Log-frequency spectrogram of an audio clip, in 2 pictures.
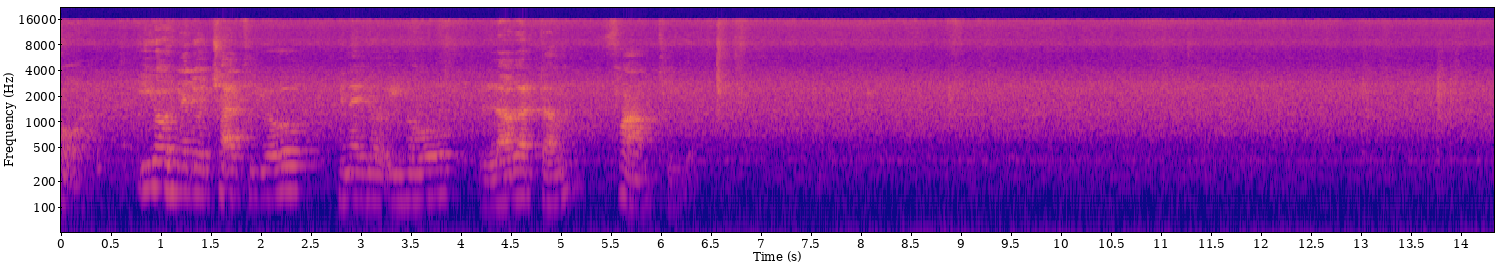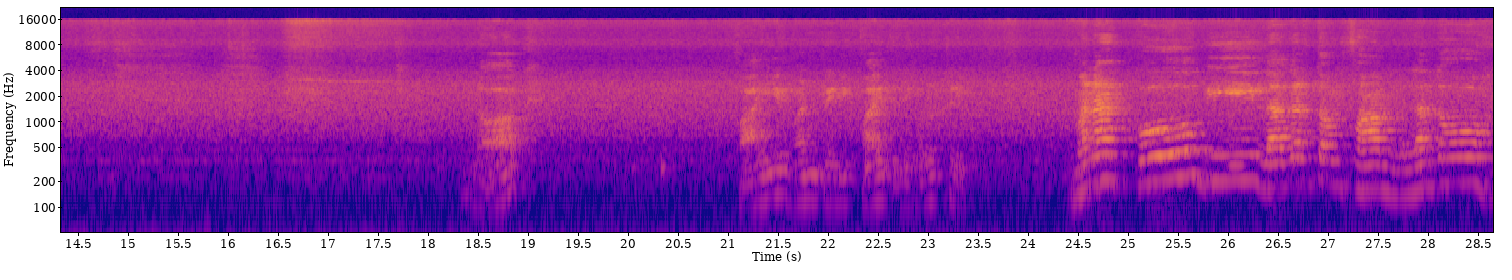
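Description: A man lectures in a close, animated voice.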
